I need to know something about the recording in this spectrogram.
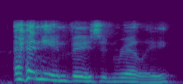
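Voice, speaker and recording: A woman's voice: medium pitch, slight background noise. A woman co-hosting a podcast in casual chat, tossing in wry, playful asides. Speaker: podcast co-host. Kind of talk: casual chat, joking banter.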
